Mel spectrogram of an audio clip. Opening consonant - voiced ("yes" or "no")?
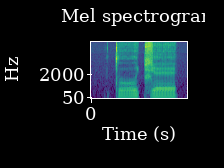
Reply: no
